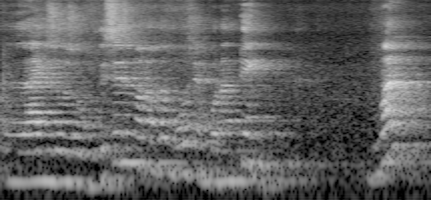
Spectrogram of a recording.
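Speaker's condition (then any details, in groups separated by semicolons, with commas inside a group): No condition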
